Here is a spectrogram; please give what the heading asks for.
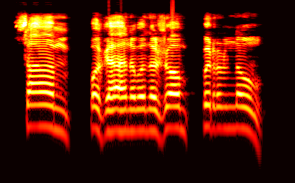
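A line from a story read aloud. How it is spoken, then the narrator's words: Excited guffaw. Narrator (Russian): азартно расхохотался в ответ тот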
